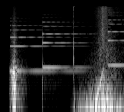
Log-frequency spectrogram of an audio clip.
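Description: Two bell-like dings, about a quarter second and about a second in, each ringing on with bright overtones. They are followed by a sharp click and then a low rumble that builds near the end.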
